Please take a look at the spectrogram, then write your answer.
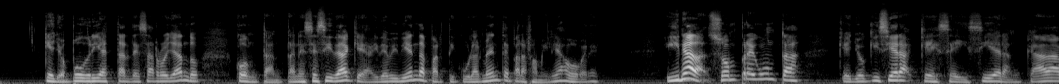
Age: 40-59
